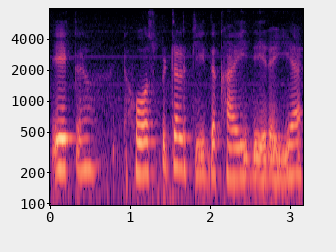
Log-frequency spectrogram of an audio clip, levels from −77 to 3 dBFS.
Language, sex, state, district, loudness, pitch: Hindi, female, Punjab, Fazilka, -18 LUFS, 180 Hz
